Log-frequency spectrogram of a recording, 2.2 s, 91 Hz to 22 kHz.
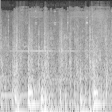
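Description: Horses in the Red Dead Redemption 2 video game clip-clop loudly and close, with a snort or whinny and deep, low rumbling hoofbeats, and no talk over them.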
